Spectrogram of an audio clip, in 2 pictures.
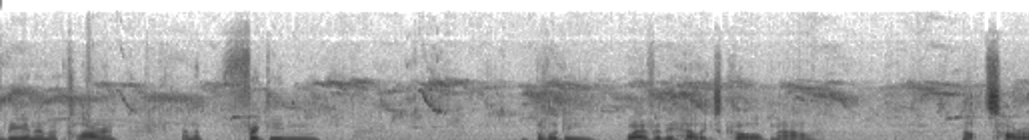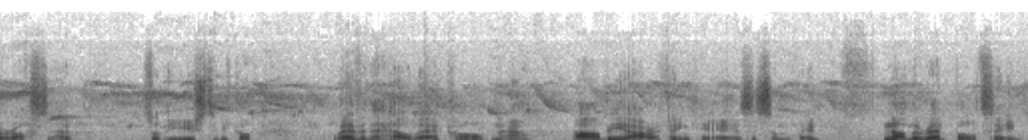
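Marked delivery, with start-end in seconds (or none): none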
